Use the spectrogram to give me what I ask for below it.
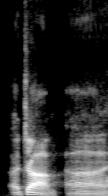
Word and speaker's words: Zhang: Zhang.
